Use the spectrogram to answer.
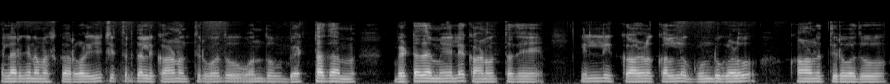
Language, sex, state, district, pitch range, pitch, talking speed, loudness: Kannada, male, Karnataka, Bellary, 130-140 Hz, 135 Hz, 100 wpm, -20 LUFS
